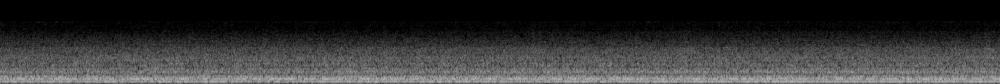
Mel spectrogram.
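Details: Bunn ice drink frozen-beverage machine on a food truck, after blowing out the radiator for poor freezing: smooth, even hum with a steady low drone and no rattles or cycling; the compressor is running normally.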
